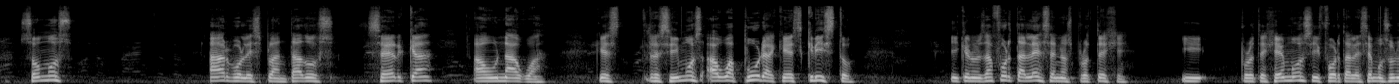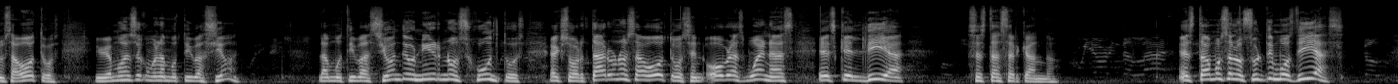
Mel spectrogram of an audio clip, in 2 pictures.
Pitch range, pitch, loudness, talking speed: 150-195 Hz, 165 Hz, -22 LUFS, 130 wpm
